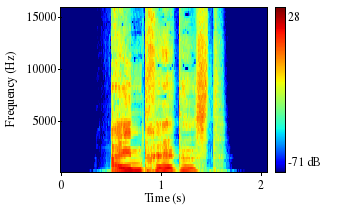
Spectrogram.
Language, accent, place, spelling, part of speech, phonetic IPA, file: German, Germany, Berlin, einträtest, verb, [ˈaɪ̯nˌtʁɛːtəst], De-einträtest.ogg
- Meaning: second-person singular dependent subjunctive II of eintreten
